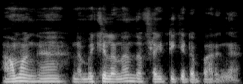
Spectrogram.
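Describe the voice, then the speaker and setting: A man reads the part of a kind male office boss in a novel's audiobook, calm and reassuring, with English phrases mixed in. His voice is medium-pitched and slightly rough, and he speaks quickly.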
